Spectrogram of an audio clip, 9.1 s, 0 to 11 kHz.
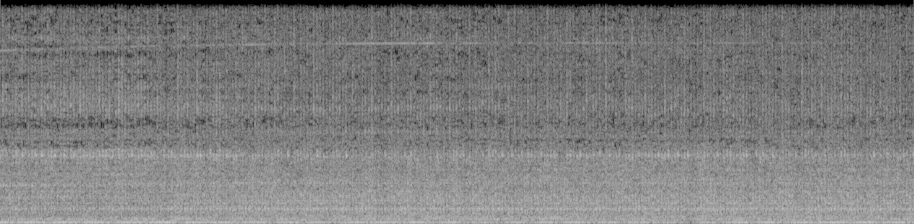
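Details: Detroit 60 Series diesel after heater hose replacement and coolant refill, running for a leak check; steady, even idle with a smooth low clatter and no misses or knocks; normal idle.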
